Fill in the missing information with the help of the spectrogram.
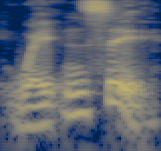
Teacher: when you have the T followed by an N, that T may get changed to a glottal T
